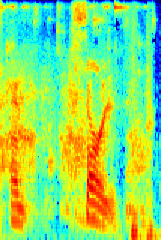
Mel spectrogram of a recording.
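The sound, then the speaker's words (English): Dogs whimper and growl: high wavering whines and yips rise and fall, followed by a few low, rough growls near the end. “somebody's getting mauled in the background. Yes. We have wild dogs that have come in. I apologize.”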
